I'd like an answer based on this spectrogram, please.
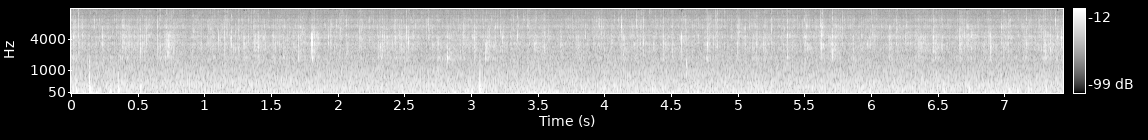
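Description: Underwater ambience recorded through a camera housing: a steady hiss with many fine scattered clicks and crackles, and a low thump right at the start and another about three seconds in.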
